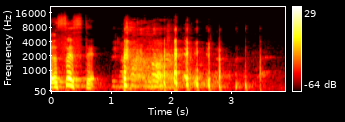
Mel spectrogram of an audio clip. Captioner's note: all laughing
